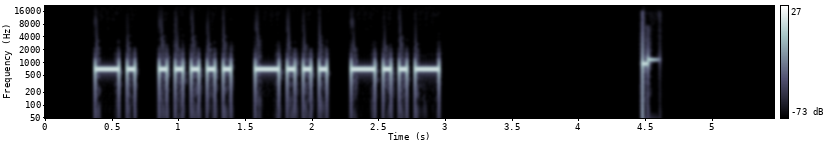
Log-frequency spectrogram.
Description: Morse code, heard as a keyed tone, about 20 wpm, 700 Hz. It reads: N5BX
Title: USA Call Signs - 4x Character Spacing - 20wpm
